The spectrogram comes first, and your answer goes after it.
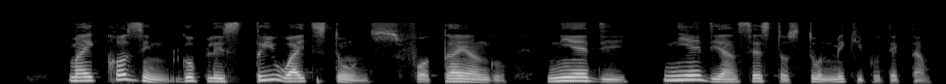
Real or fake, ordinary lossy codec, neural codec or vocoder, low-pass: real; none; none; 7.2 kHz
